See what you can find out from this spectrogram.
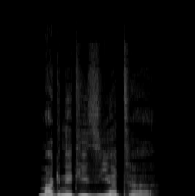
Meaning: inflection of magnetisieren: 1. first/third-person singular preterite 2. first/third-person singular subjunctive II
- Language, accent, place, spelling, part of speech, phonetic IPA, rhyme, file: German, Germany, Berlin, magnetisierte, adjective / verb, [maɡnetiˈziːɐ̯tə], -iːɐ̯tə, De-magnetisierte.ogg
